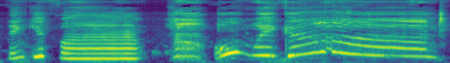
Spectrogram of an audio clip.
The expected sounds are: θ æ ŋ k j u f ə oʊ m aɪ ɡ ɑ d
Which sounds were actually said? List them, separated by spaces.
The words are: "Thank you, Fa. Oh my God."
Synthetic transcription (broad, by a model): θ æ ŋ k j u f ə oʊ m aɪ ɡ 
